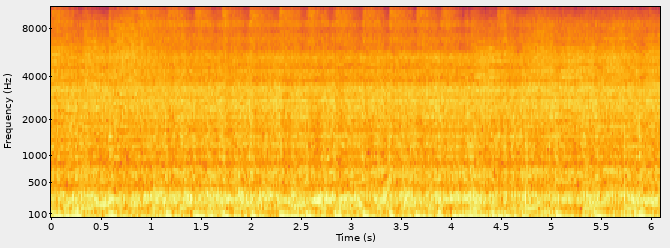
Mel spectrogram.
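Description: A live metal band playing loudly: distorted electric guitar, bass guitar and drum kit in a dense, unbroken wall of sound.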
